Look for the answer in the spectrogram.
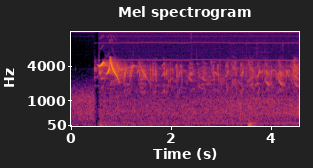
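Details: Common rosefinch (Carpodacus erythrinus) song recorded in Sweden, from an adult and a young bird: a couple of loud, bright whistled notes, then a steady run of high, scratchy twittering over a faint thin ringing tone.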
